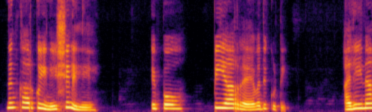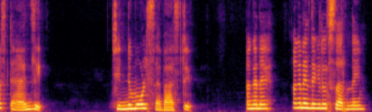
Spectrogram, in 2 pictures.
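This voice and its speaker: A woman reading the lines of a stern father who scolds and teases his daughters, in a steady recounting tone. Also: on the high side. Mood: teasing. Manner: stern, threatening.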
